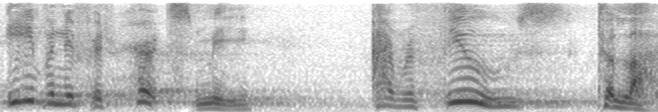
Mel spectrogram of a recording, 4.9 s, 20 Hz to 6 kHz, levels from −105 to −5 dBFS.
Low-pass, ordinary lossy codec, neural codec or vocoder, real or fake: 5.4 kHz; MP3, 32 kbps; none; real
